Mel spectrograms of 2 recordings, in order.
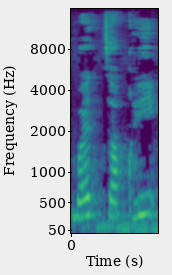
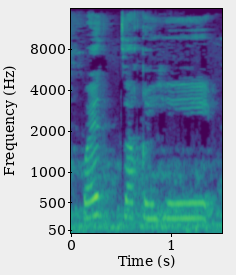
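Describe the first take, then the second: First: The q runs straight into a short h. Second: An 'i' follows the q, and the h-vowel is long.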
